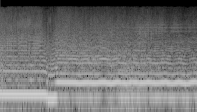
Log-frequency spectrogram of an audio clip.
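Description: Slow worship song: a singing voice holds a long note with a slight vibrato, moving to a higher held note about half a second in, over a steady sustained accompaniment.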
